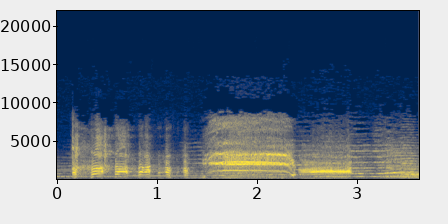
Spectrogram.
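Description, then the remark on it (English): A quick series of choppy laughing bursts gives way to a loud, drawn-out braying cry that breaks into a second honk, like a donkey's hee-haw voiced by a person. “hey, you laugh like a donkey.”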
